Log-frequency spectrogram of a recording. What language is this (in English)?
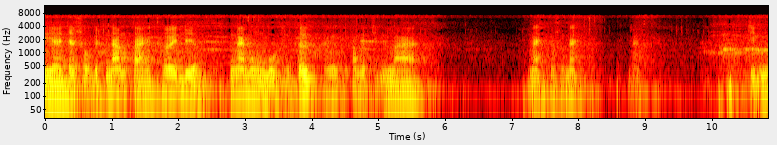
Vietnamese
